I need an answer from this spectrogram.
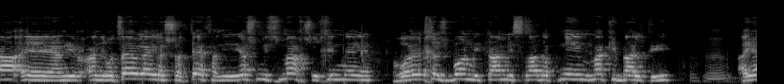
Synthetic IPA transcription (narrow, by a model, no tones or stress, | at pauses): aeanianiʁo̞t͡saulajle̞ʃat̪e̞fanijeʃmismaχʃeχineʁo̞eχe̞ʃbo̞nːit̪amːisʁad̪apnimːakibalt̪i | aja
